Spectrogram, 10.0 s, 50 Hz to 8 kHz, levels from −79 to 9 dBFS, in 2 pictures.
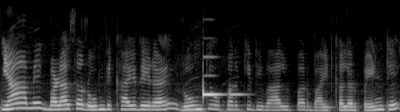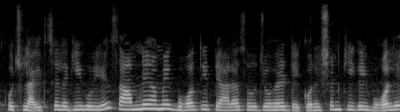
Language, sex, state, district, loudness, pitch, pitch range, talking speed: Hindi, female, Uttar Pradesh, Gorakhpur, -21 LUFS, 255 Hz, 235-275 Hz, 235 wpm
